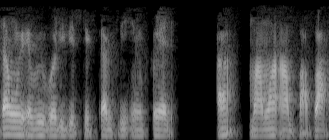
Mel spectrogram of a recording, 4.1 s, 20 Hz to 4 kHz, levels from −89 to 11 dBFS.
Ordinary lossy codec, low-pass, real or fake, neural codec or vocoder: MP3, 24 kbps; 3.6 kHz; real; none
